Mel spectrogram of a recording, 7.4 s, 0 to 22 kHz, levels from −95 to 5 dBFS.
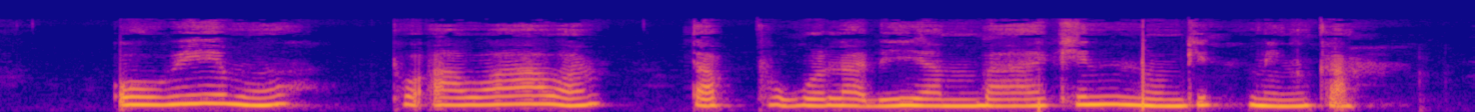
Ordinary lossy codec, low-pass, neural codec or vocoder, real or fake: AAC, 32 kbps; 10.8 kHz; none; real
